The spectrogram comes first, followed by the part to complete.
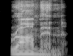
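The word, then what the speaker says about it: ラーメン: Japanese R is somewhere between an English R and L. For example, ramen, which in English means ramen.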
